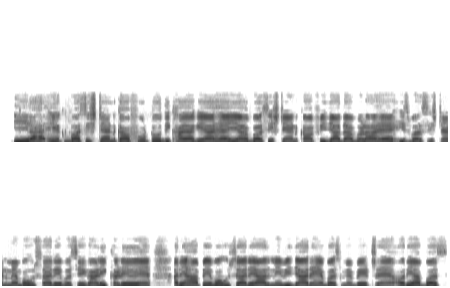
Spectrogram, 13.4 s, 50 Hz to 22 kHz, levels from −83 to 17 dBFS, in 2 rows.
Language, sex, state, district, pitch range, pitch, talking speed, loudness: Hindi, male, Bihar, Jahanabad, 170-185 Hz, 175 Hz, 220 wpm, -14 LUFS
